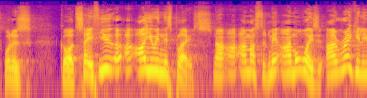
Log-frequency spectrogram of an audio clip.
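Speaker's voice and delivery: ordinary talk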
